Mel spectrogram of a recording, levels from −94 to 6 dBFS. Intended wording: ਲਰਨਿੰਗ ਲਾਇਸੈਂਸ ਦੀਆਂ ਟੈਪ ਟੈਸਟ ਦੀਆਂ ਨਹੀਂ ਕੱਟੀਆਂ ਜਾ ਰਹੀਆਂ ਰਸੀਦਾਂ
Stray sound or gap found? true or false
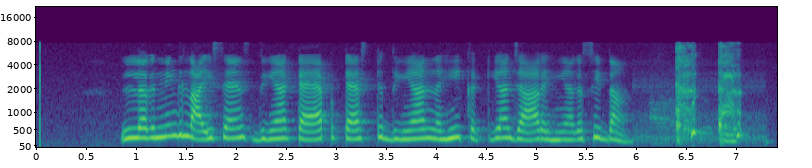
true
